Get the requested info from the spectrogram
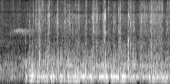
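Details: A mating pair of European hoverflies among three: after half a second a steady droning wing hum starts and holds, low and even, with a higher overtone above it and light ticking noises.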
